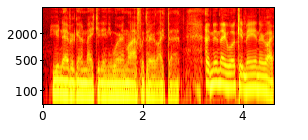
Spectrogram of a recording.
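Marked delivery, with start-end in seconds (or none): none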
